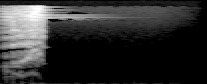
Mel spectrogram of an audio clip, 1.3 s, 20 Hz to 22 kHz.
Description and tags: knife sharpen 01
Sharpening a knife.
